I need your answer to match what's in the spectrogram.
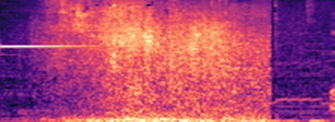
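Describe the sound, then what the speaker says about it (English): Bombs going off in Garry's Mod, a long loud roaring blast that rumbles for over two seconds, then cuts abruptly to quieter game sounds and faint electronic tones. "You activated the bombs!"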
